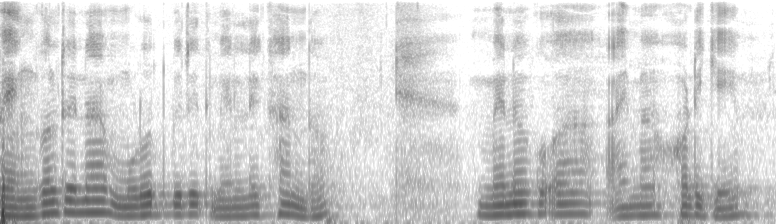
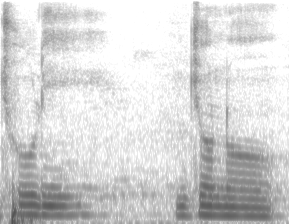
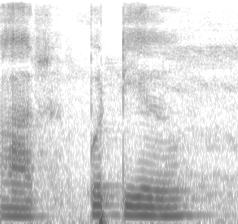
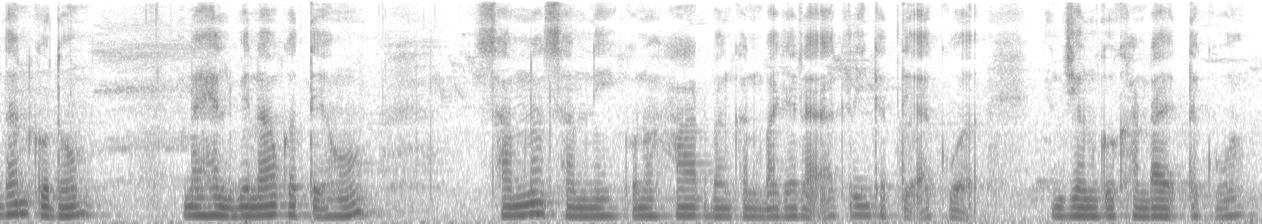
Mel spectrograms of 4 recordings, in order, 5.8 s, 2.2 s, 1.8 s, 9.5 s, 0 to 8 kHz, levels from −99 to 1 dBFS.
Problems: none marked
